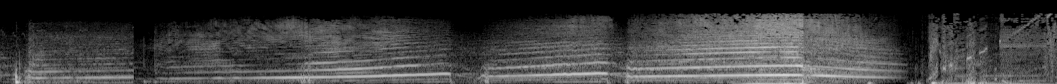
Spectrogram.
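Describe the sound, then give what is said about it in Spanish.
A Le Mans-winning race car's light engine revs hard through several rising bursts, each climbing in pitch before cutting off with a gear change, loud, with no voices. “Pero bueno, la verdad es que era un motor muy fiable, muy ligero, y que consiguió, contra todo pronóstico, ganar la 24 horas de Le Mans.”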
